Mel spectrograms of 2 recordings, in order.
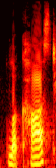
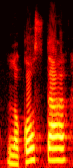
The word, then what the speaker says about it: Lacoste: It's often pronounced Lacoste here in the United States. However, in France, it is pronounced Lacoste, and it is just the most preppy, I feel like sophisticated, classy, chic brand.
